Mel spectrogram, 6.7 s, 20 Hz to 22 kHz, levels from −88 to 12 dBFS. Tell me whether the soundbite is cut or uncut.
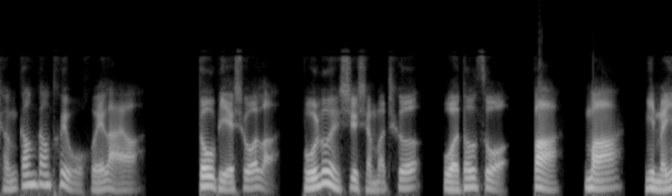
uncut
